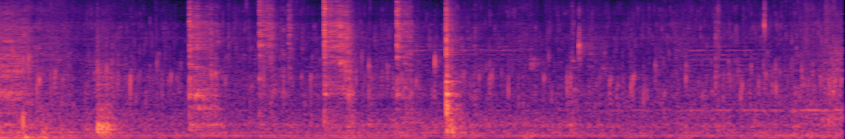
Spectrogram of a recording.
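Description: Ash gourd cooking with hilsa fish in a pan, with faint sizzling under intermittent stirring scrapes and utensil clinks against the pan at close range.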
